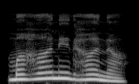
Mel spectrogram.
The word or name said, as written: ಮಹಾನಿಧಾನ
